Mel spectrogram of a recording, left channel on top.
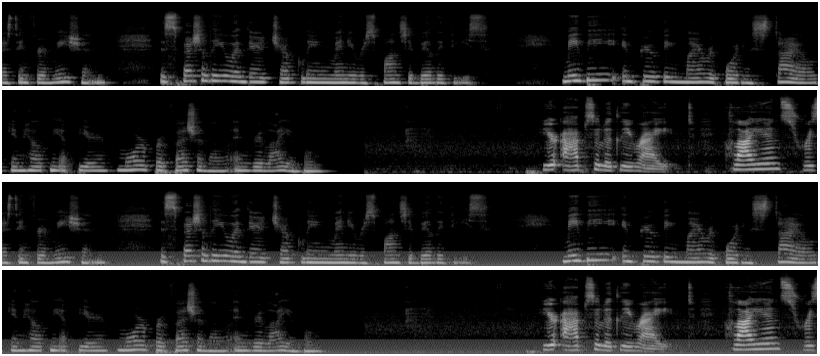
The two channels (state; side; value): noise; right; hum, 16 dB below the sound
